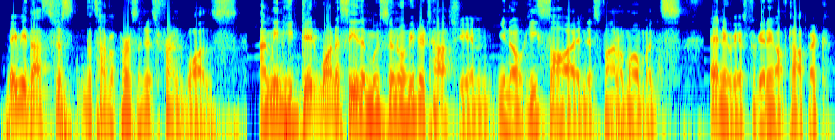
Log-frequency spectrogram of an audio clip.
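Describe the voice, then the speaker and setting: A man's voice: fairly low pitch, lively intonation, fast, few pauses. A man from Canada giving informal, slangy let's play commentary as he muses over a game's story. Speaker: gaming video host.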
